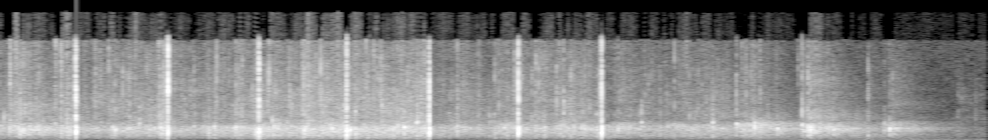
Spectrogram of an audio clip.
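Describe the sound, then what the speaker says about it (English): Audience applause at a conference's opening session, a steady crowd clapping with sharp individual claps standing out, holding fairly loud for the full stretch before thinning slightly at the end. "So a round of applause for those sponsors as well."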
